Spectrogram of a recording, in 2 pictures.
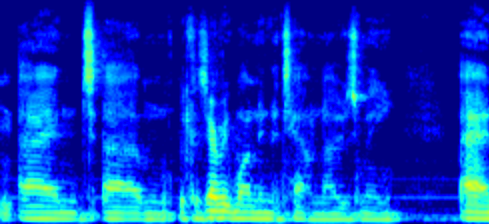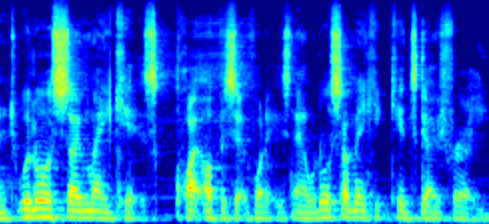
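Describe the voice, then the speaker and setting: A man's fairly quick, monotone delivery with flat intonation, music playing in the background. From England, Suffolk/Essex border. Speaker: wrestling promoter. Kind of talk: podcast interview. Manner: fast, with many false starts.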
